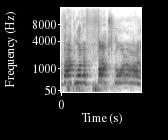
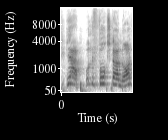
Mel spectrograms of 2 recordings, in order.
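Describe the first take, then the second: First: High, very loud, slow yell; shouted bravado. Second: High, raised challenge; mock bravado. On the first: Retold or imitated. Driver trying to be brave, escalating into a yell. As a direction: blow it up into an over-bold shout. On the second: Driver trying to be brave with his hijacker, mock bold. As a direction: put on bravery while scared. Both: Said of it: "I'm gonna be brave".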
